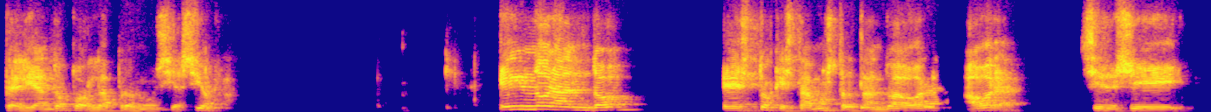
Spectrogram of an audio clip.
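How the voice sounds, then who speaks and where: A man's voice: mid-range voice, lively intonation, takes it slowly, pauses often, a bit bright, roomy sound, dull audio. A man preaching a sermon, explaining patiently and repeating key phrases for emphasis. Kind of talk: sermon teaching.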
